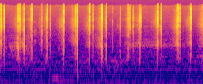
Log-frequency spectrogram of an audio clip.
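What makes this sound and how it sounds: Long nails tap with the fingertips of both hands on the lid of a closed silver aluminum laptop. About twenty quick, bright clicks sound in an irregular rhythm, each dying away instantly with no ring. They are soft and have almost no low end.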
